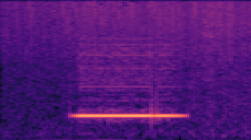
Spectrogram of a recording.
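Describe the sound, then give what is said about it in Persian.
A phone line tone sounds after a dropped call: one steady, mid-pitched electronic beep lasting under a second. It is heard alone against a faint background hiss. “خب فکر کنم تماس ما با بانو شاهی قطع شد.”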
